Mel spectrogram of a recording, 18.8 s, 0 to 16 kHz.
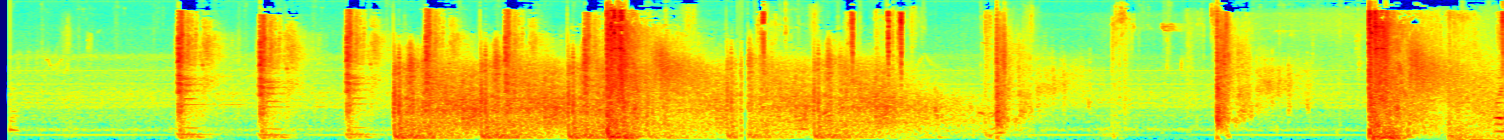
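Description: Loud gunfire erupts in a PS4 shooter game as players fire at an opponent's built wall. Sharp single shots are spaced apart at first, then a dense, sustained barrage follows, and a few isolated shots ring out near the end.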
